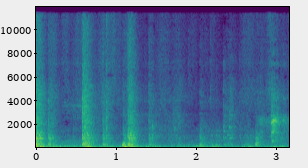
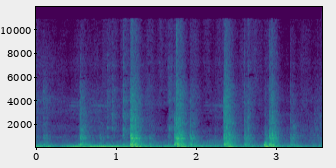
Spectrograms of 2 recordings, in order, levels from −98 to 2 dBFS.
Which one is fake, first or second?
first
